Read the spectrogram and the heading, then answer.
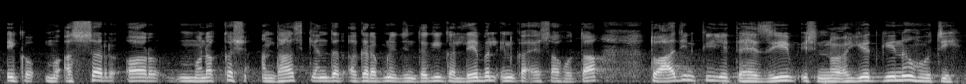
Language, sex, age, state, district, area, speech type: Urdu, male, 18-30, Uttar Pradesh, Saharanpur, urban, spontaneous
